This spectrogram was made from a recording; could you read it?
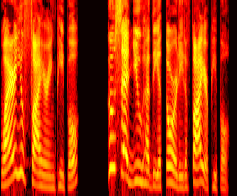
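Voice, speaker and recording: A woman's voice: mid-range voice, big pitch swings, moderate pace, fairly bright tone, dry recording, studio quality. A woman voicing a composed, stern female client who scolds a photographer.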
